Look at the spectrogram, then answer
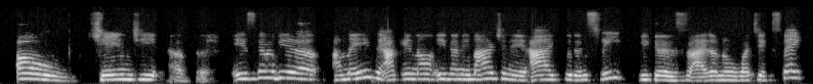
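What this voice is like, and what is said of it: English accent. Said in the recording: “you've got an English accent ... you've got a really unique accent”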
